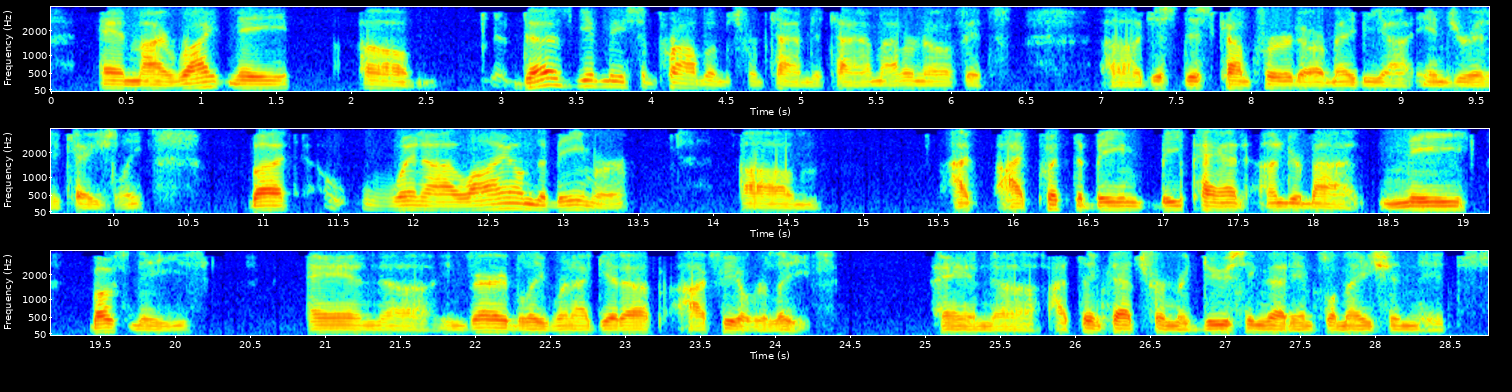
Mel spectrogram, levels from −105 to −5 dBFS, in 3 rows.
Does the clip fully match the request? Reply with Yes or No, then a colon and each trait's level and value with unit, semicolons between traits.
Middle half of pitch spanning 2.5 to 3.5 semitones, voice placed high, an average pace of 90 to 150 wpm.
No: average, 2.9 semitones; very low, 95 Hz; average, 140 wpm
